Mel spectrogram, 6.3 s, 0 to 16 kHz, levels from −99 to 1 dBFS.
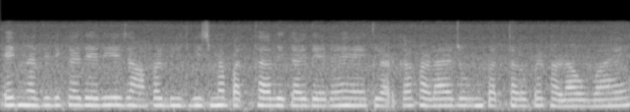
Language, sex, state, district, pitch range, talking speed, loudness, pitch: Hindi, female, Uttar Pradesh, Muzaffarnagar, 220-235 Hz, 245 wpm, -14 LUFS, 225 Hz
